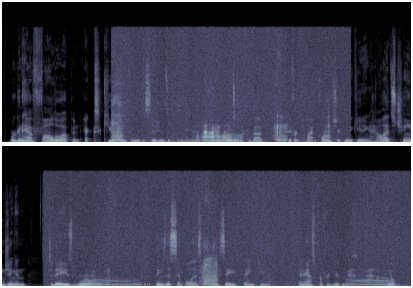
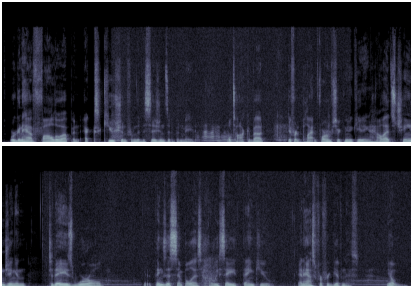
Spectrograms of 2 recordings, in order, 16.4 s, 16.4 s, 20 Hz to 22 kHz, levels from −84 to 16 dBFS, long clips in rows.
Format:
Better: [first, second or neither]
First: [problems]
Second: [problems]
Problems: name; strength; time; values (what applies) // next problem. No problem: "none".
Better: second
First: hiss; loud; from 2 to 7 s and from 9 s on; 2 dB below the speech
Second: hiss; faint; from 2 to 7 s and from 9 s on; 20 dB below the speech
